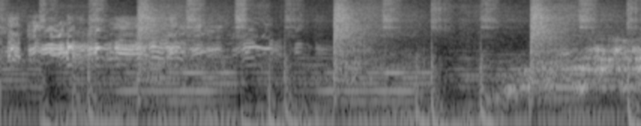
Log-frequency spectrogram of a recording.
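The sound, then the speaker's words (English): A flock of pink-footed geese honking, many loud, nasal calls overlapping in a steady chorus with sharp repeated bursts and no talking. “It's possible that the pink-footed geese followed their lead, which could prove to be a rare example of cultural knowledge being transmitted between species.”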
